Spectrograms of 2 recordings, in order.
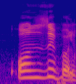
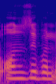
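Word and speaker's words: ensemble: ठीक है, EN ज़रूर है बट ऑन्जेबल हम इसको प्रोनाउंस करेंगे। ओके, यहाँ पर वर्ड मीनिंग दिए हुए हैं, ऑस्पिशियस दिया हुआ है, इंडिस्पेंसिबल दिया है। देखिए यहाँ पर ये लिखा हुआ है इंजेम्बल्स लिखा हुआ, बट प्रोनाउंस्ड ऑन्जोबल।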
